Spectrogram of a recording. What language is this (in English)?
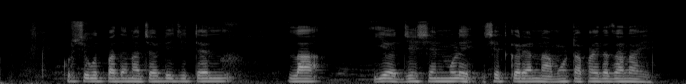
Marathi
